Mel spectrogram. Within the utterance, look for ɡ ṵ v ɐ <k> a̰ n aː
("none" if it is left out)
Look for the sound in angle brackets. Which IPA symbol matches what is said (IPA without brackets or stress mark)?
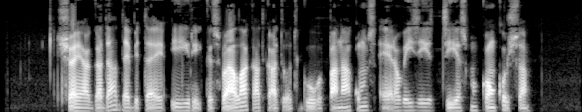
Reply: p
